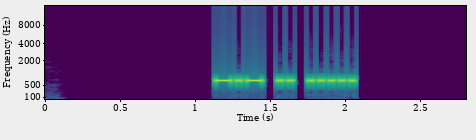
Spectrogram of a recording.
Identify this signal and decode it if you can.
Morse code, heard as a keyed tone, about 34 wpm, 700 Hz. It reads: KI5
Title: USA Call Sign Prefixes - 35wpm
